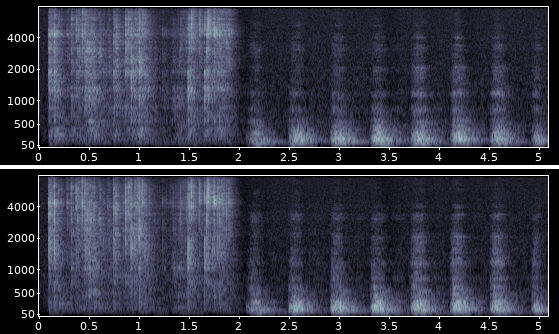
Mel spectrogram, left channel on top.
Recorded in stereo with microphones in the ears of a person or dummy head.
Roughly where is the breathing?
Right.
